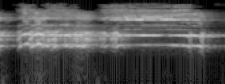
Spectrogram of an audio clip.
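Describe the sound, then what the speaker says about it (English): A rooster crows once, loud and near, in a clear, sustained, strained cock-a-doodle-doo lasting under two seconds, alone with no talk. "He thinks because he crows in the morning, the sun comes up."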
